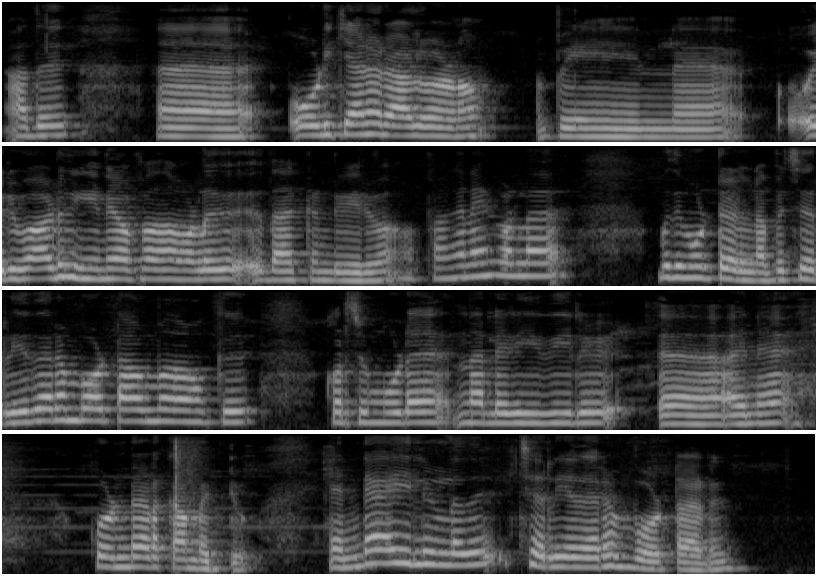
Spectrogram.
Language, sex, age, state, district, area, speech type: Malayalam, female, 30-45, Kerala, Wayanad, rural, spontaneous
